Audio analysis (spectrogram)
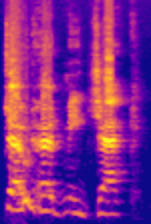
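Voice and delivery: high, frightened giant begging; pleading yell. Acted. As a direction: cry out for mercy. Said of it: "he yelled".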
